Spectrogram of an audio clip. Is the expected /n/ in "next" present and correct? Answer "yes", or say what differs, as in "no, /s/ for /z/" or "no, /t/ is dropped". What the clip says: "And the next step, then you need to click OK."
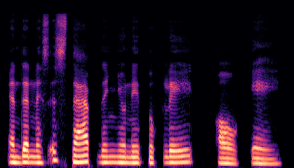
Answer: yes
